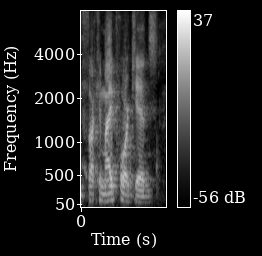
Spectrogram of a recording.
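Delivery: ordinary delivery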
